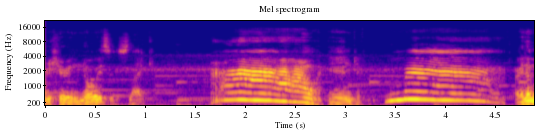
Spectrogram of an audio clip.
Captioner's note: various spooky sounds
